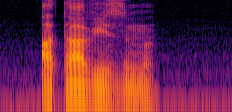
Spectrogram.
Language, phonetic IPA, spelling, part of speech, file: Polish, [aˈtavʲism̥], atawizm, noun, Pl-atawizm.ogg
